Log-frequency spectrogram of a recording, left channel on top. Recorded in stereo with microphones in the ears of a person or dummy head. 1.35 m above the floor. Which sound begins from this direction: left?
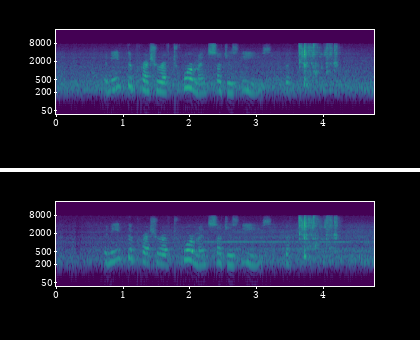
A woman speaking, at 0.7 s.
